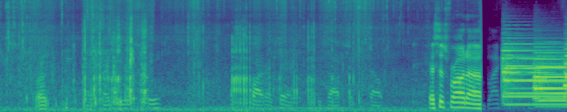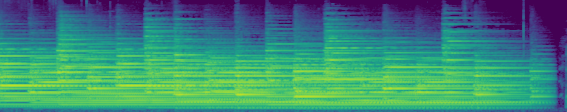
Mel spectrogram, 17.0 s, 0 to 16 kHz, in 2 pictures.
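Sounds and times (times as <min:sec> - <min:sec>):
ringing chime notes: 0:07.5 - 0:16.9.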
